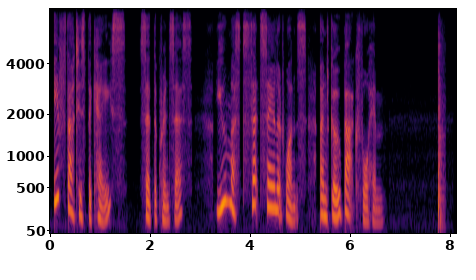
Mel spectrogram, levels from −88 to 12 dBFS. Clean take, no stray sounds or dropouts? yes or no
no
